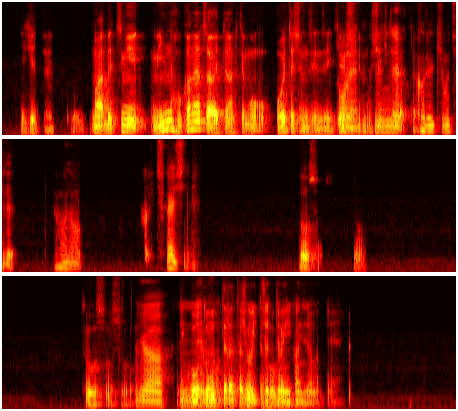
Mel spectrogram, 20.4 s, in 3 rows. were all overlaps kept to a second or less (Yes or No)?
No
